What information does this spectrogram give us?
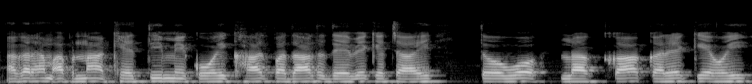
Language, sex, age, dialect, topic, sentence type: Magahi, male, 18-24, Western, agriculture, question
